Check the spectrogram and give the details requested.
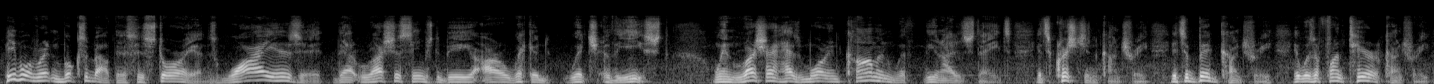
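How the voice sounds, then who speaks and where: Male academic guest, husky, animated intonation, argumentative and full of rhetorical questions. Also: fairly low pitch, normal speed. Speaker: professor of Russian studies, guest. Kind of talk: televised news interview.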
